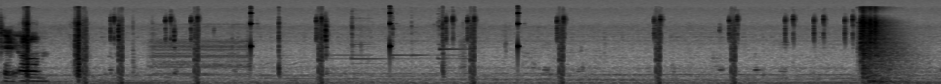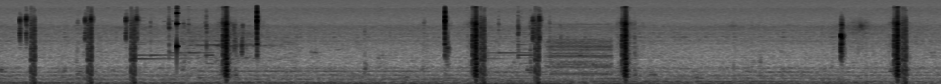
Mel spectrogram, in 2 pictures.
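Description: Sharp electronic clicks come again and again.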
